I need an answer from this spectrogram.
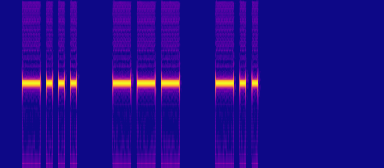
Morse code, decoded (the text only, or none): B O D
